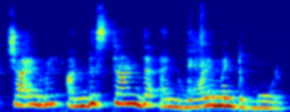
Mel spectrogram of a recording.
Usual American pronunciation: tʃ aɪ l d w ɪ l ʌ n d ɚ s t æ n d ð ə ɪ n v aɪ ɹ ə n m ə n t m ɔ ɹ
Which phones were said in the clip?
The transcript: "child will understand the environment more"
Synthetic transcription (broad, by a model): tʃ aɪ l d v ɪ l ʌ n d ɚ s t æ n d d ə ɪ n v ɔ ə m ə n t m ɔ ɹ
